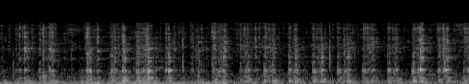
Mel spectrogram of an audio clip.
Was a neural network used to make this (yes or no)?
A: no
